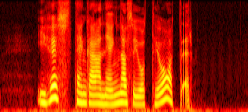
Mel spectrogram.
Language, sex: Swedish, female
